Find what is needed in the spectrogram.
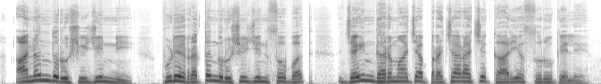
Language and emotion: Marathi, neutral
